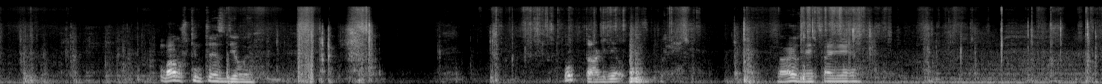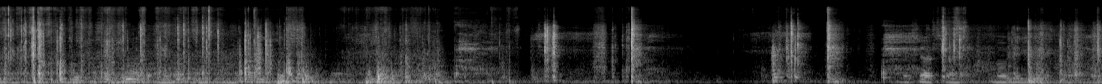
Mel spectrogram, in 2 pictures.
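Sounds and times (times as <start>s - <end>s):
paper rustling and crinkling: 2.3s - 3.8s, 4.8s - 17.2s.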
